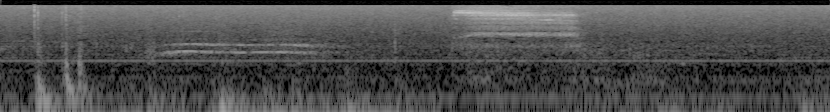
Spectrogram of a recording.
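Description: A few keyboard clicks, then two short pitched animal calls: one about a second in, and a higher one just past two seconds.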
